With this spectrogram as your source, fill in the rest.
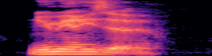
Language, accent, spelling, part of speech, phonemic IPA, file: French, France, numériseur, noun, /ny.me.ʁi.zœʁ/, LL-Q150 (fra)-numériseur.wav
- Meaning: scanner (device which scans documents)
